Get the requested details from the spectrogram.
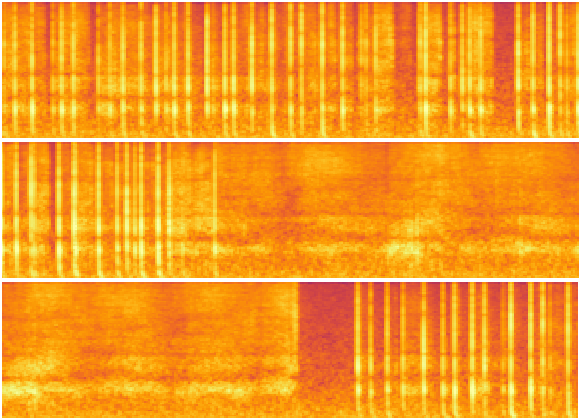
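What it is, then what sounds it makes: Paperback book cover tapped and scratched. Long red chrome nails tap quickly on the glossy card cover of a small paperback colouring book, giving crisp, bright clicks. The nails then scratch back and forth across the cover in soft, hissing strokes before the fast tapping starts again.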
